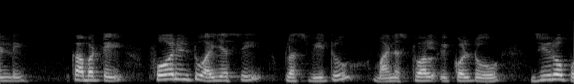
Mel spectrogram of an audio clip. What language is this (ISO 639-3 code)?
tel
